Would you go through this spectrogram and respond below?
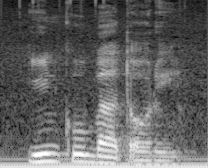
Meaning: hatchery, incubator
- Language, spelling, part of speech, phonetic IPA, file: Georgian, ინკუბატორი, noun, [iŋkʼubätʼo̞ɾi], Ka-ინკუბატორი.ogg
